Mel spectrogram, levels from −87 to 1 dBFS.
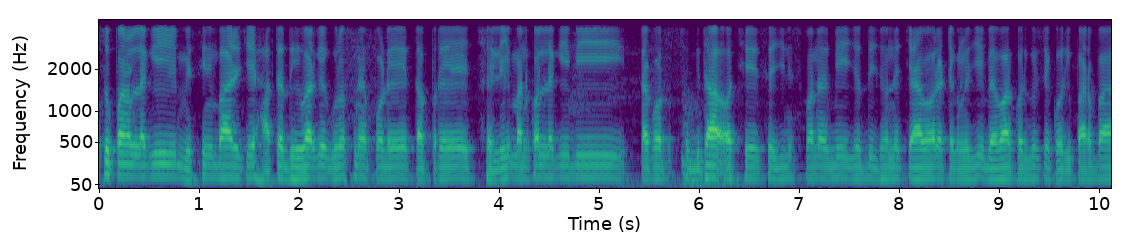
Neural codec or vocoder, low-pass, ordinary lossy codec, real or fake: none; 3.6 kHz; none; real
